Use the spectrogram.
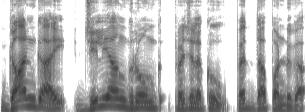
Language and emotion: Telugu, neutral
